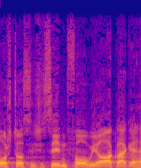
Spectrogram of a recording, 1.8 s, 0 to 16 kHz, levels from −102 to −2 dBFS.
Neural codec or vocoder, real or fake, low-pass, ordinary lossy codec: none; real; 14.4 kHz; none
